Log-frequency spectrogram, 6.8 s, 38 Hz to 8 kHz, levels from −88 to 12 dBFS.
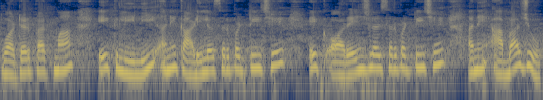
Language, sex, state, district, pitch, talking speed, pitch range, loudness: Gujarati, female, Gujarat, Valsad, 195 Hz, 140 wpm, 170-215 Hz, -15 LUFS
